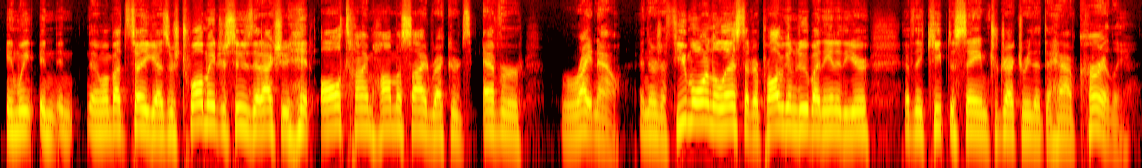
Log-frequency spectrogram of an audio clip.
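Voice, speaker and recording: A man's voice: on the high side, fast, a little mellow, no room sound, studio quality. A man hosting a podcast, sounding nasal and stuffed up from allergies, talking through the news in a rambling, opinionated way with many restarts. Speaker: podcast host. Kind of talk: casual political commentary.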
